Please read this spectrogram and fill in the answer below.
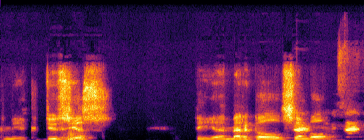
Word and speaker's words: caduceus: Caduceus, the medical symbol. Caduceus, yes, you are pronouncing it correctly.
